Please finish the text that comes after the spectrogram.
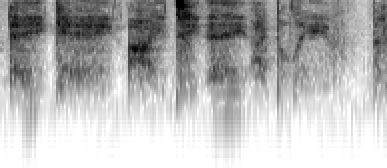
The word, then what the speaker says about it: Akita: It's pronounced with an E. It's spelled A-K-I-T-A, I believe, but it's pronounced Akita.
